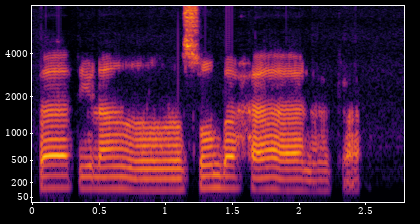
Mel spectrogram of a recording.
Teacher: Ini adalah bacaan ikhfa, yaitu ada tanwin bertemu dengan sin. Seakan-akan mau masuk ke sini dibaca dengan samar-samar.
